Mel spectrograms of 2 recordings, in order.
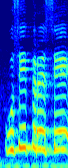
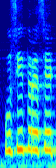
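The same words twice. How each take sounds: The two takes are said the same way.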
